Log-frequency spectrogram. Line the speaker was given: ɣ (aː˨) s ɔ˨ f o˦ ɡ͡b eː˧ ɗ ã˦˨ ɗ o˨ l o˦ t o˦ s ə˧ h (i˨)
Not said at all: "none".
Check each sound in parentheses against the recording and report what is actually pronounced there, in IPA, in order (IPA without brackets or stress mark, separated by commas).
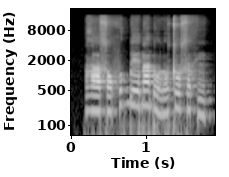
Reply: aː˨, ĩ˨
